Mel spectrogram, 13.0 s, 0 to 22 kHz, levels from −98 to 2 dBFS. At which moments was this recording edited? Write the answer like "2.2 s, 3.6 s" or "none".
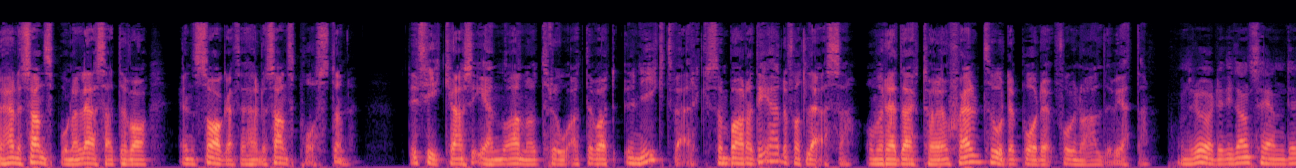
8.6 s, 11.7 s

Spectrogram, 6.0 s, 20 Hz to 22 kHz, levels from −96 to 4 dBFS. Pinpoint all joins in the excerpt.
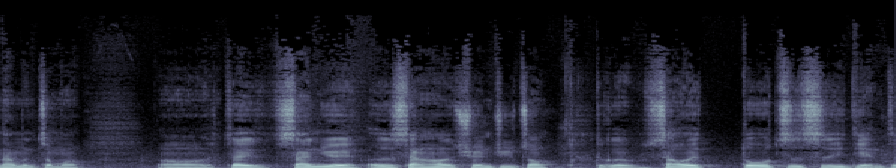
3.9 s

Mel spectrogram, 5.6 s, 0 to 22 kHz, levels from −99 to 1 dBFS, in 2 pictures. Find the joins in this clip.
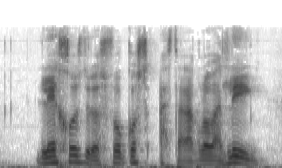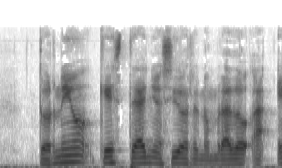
none

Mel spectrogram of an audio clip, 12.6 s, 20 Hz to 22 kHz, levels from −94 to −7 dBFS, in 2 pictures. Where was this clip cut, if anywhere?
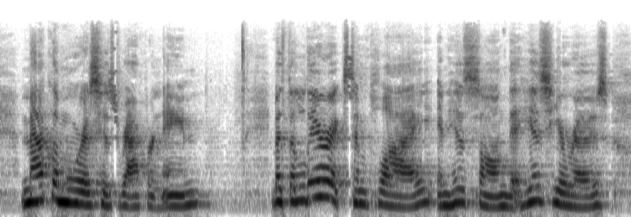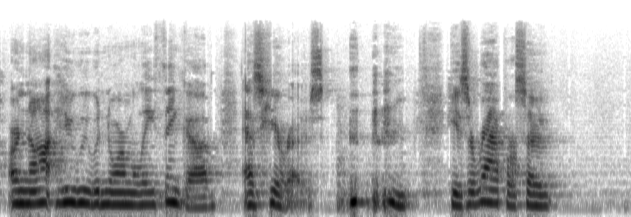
2.7 s, 11.5 s

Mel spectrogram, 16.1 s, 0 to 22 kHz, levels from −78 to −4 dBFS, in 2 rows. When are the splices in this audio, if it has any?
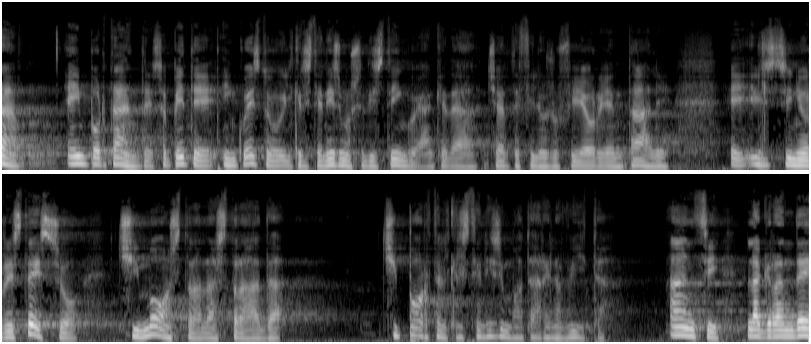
14.7 s

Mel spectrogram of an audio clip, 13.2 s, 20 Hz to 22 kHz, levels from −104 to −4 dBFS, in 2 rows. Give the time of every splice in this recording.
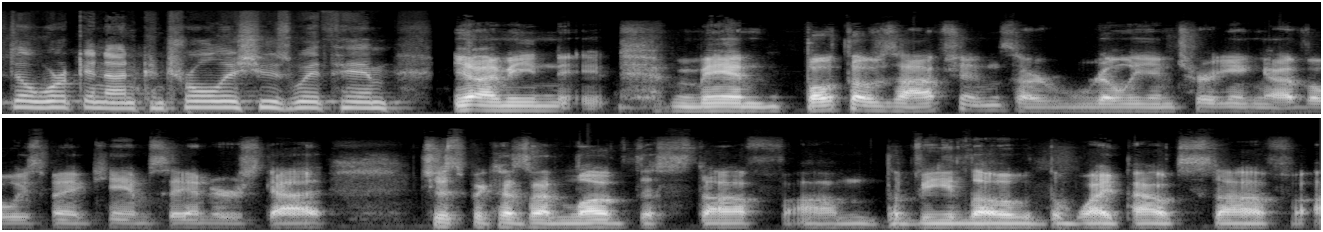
2.1 s

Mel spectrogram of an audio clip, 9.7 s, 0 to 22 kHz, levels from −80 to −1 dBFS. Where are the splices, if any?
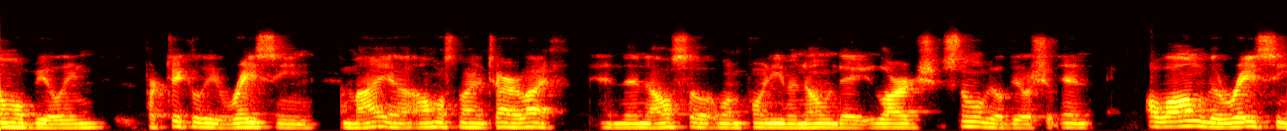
2.6 s, 4.4 s, 7.9 s

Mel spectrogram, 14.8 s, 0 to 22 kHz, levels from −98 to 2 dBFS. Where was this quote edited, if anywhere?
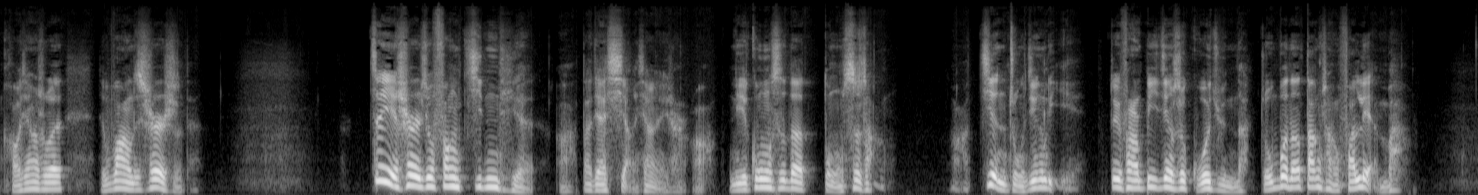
7.2 s, 11.0 s, 12.5 s

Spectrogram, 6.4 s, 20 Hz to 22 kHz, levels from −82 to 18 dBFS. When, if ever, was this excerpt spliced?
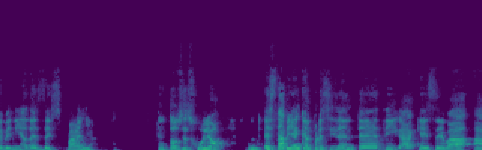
none

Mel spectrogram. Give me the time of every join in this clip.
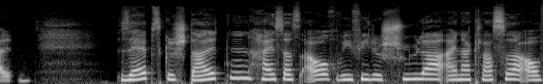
none

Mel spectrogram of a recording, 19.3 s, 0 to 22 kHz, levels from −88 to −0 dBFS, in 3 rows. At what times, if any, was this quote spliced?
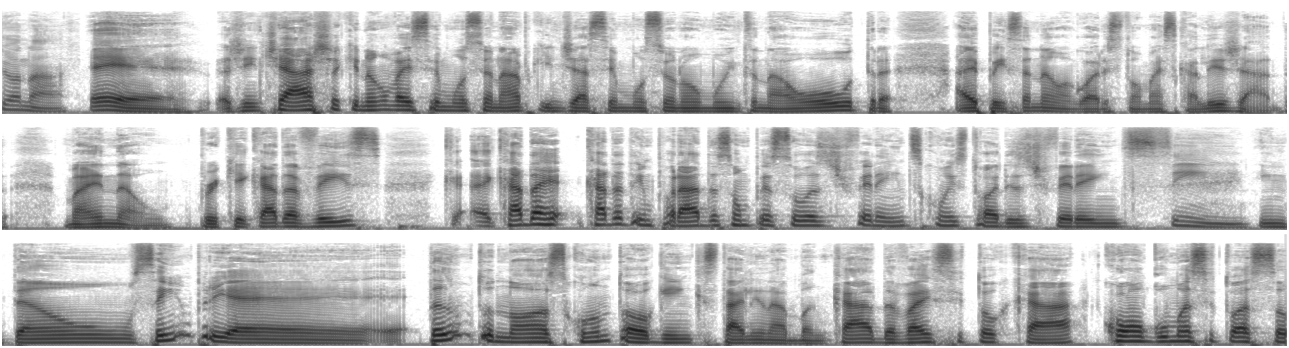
15.0 s

